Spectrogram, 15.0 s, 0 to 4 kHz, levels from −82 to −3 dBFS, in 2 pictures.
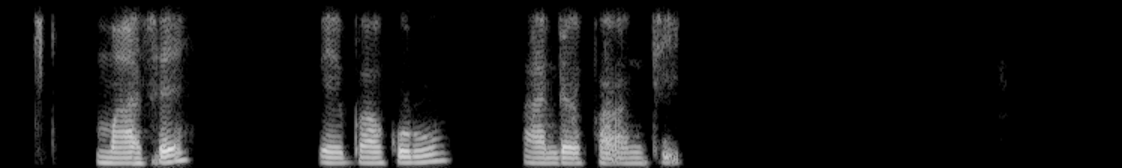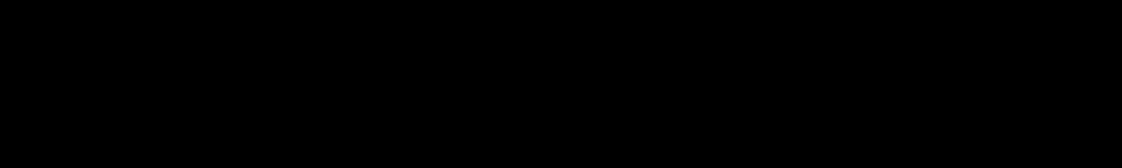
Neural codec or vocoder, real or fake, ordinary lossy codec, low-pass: vocoder, 24 kHz, 100 mel bands, Vocos; fake; Opus, 24 kbps; 3.6 kHz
